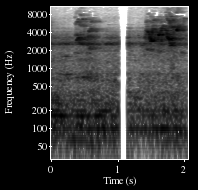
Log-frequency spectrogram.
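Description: Faint bird chirping in the background, in two short spells, with a brief drop to dead silence about a second in.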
